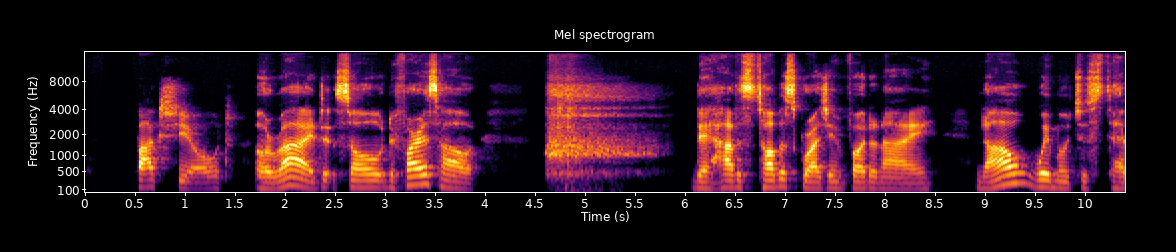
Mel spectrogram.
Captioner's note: sighs and gasps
